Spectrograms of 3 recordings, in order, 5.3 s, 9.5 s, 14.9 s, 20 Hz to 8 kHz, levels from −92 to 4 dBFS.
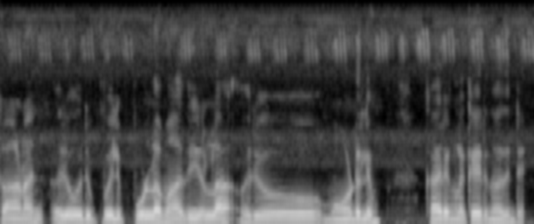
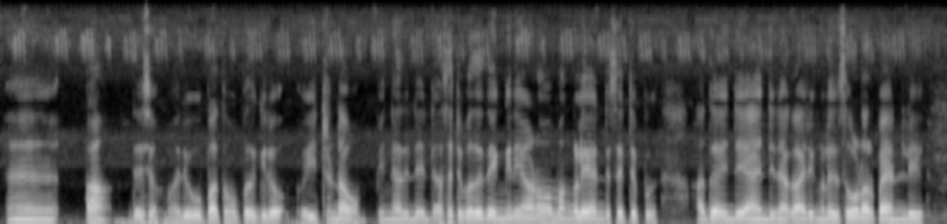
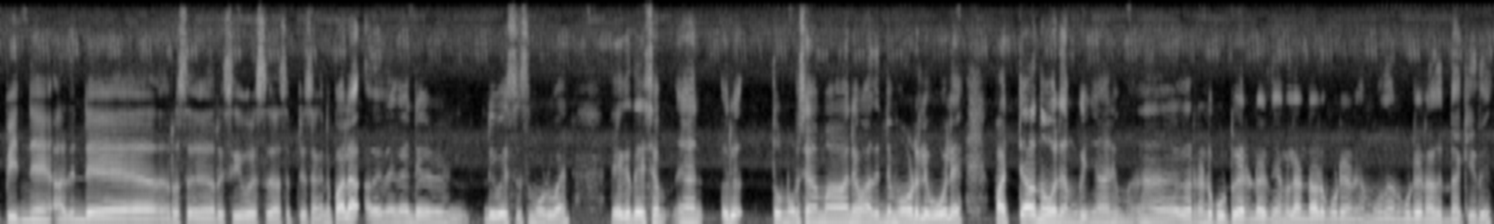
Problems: none marked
